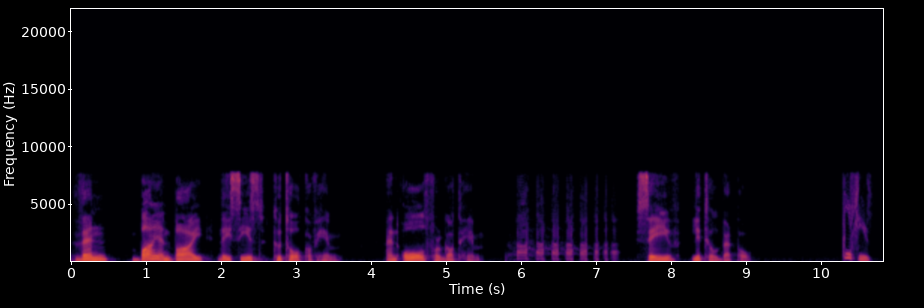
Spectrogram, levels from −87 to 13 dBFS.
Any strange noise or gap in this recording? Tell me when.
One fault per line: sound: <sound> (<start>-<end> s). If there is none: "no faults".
sound: laugh (5.8-7.3 s)
sound: chirp (10.3-10.7 s)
